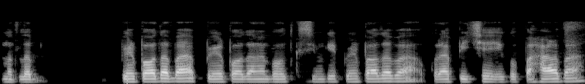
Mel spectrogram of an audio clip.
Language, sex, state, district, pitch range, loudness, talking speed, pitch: Bhojpuri, male, Bihar, East Champaran, 125-135 Hz, -17 LUFS, 185 wpm, 130 Hz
